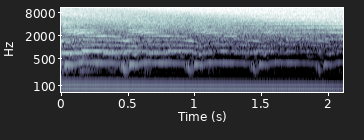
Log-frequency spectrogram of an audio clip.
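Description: Happy hardcore track in a drumless breakdown. A synth line dips in pitch on each note, about two a second, over a held deep bass note.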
